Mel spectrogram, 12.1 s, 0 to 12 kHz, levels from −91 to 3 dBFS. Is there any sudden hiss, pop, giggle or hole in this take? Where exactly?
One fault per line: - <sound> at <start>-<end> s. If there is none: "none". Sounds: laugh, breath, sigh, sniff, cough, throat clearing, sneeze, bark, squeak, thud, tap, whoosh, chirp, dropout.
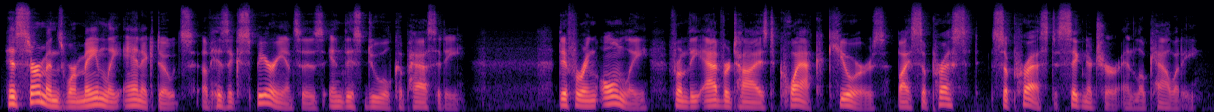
none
